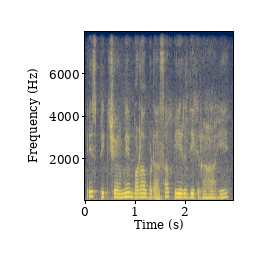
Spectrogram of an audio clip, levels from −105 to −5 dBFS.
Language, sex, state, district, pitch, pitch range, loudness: Hindi, female, Arunachal Pradesh, Lower Dibang Valley, 175 Hz, 165-195 Hz, -16 LUFS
